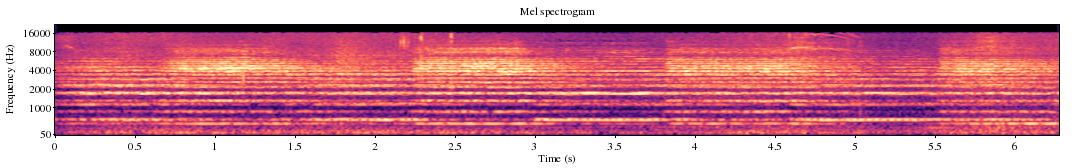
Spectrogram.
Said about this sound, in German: Man hört es schon, ich bin äh, heute unterwegs und äh, sitze zurzeit am kalten Bahnhof in Witten.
